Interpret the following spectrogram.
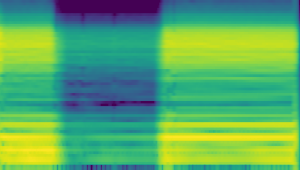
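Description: Distorted electric guitar chord played through a volume pedal: it sounds loud, is cut right down after about half a second while still ringing faintly, then is brought back up to full level about a second in and held.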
